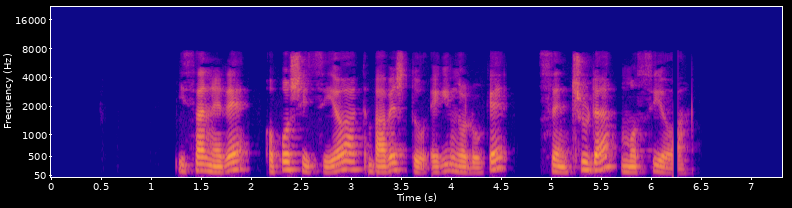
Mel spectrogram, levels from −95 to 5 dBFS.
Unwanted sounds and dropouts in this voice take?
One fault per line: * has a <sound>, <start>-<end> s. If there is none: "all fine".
* has a dropout, 6.2-6.3 s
